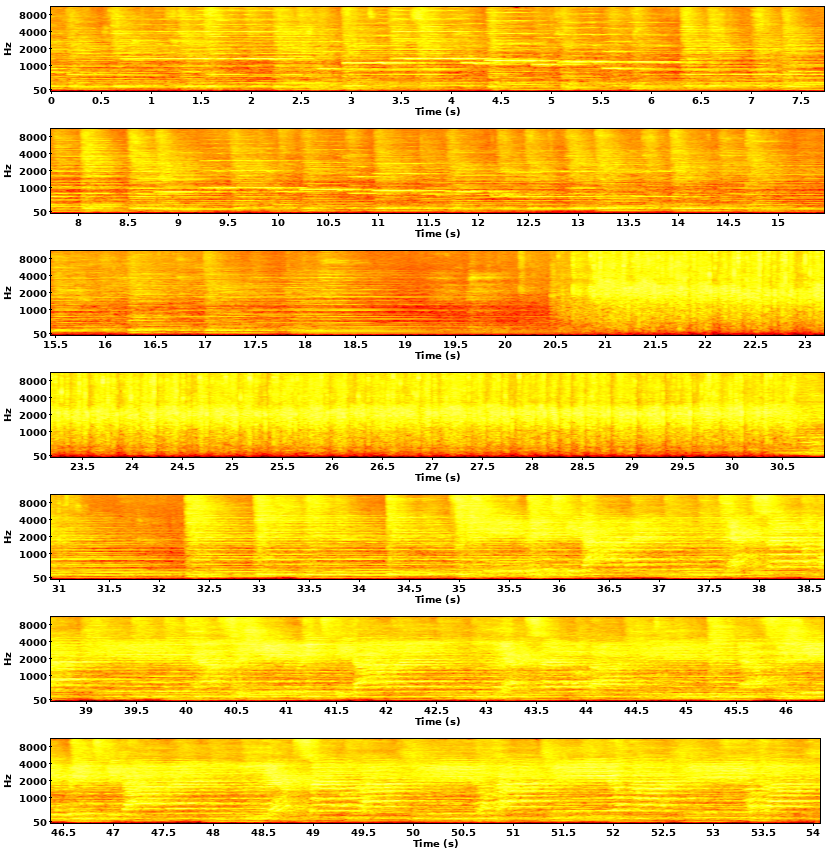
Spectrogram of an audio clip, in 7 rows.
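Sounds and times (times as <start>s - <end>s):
recorder melody: 0.0s - 14.6s
double bass: 0.0s - 20.5s, 30.6s - 54.0s
strummed acoustic guitar: 0.0s - 20.5s, 30.4s - 54.0s
audience applause: 20.5s - 31.2s.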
